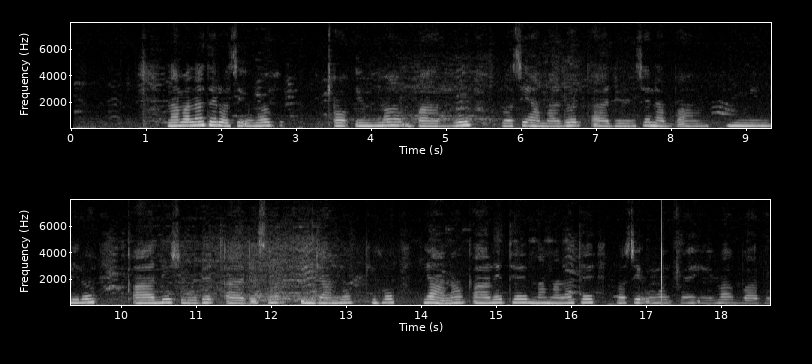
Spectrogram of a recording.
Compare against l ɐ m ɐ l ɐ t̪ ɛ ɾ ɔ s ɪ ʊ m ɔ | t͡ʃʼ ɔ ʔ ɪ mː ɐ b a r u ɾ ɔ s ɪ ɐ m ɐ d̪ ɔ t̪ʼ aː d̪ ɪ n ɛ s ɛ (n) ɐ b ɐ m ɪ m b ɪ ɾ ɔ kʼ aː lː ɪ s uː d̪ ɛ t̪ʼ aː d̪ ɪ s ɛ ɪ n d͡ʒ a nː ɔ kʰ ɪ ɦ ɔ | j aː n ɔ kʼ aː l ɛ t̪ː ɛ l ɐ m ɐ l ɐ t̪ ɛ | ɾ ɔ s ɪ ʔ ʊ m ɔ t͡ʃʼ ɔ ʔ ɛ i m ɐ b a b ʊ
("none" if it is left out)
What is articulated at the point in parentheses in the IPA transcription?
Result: n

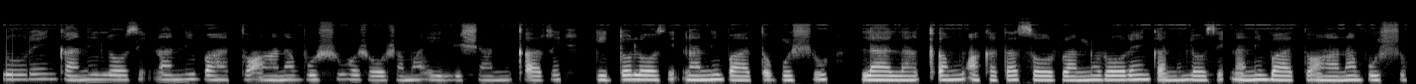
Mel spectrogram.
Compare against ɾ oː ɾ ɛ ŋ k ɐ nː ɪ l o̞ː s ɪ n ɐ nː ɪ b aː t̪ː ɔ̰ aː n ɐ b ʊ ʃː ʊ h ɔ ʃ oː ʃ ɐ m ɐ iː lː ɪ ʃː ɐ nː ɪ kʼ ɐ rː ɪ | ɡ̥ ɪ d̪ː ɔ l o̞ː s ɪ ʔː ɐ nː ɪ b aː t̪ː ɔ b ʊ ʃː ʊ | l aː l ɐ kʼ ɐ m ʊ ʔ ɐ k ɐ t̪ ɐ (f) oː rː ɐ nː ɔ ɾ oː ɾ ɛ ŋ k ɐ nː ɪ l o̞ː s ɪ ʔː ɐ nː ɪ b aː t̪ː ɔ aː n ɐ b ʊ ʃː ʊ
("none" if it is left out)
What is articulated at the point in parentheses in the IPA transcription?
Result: s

